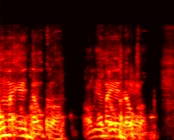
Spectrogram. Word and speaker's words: Ime Udoka: Omi Adaka. Ime Udoka.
